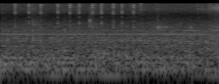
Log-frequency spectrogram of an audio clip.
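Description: Faint, irregular clicking of computer keys over a low steady hum.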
